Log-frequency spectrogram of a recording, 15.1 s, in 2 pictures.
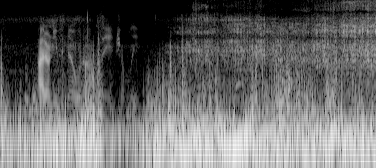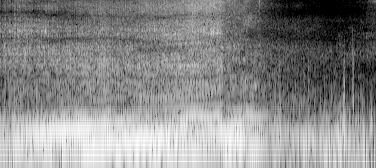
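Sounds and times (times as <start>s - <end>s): car engine accelerating: 3.0s - 15.0s
car passing by: 6.4s - 13.2s.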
